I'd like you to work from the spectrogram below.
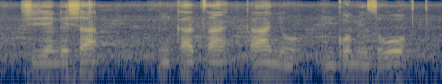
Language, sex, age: Tsonga, male, 21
